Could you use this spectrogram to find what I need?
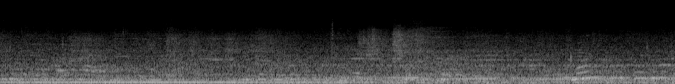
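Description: Distant voices murmur in a large echoing hall.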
